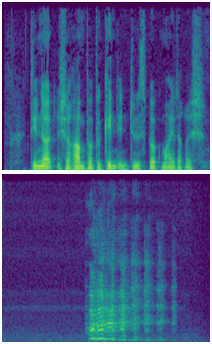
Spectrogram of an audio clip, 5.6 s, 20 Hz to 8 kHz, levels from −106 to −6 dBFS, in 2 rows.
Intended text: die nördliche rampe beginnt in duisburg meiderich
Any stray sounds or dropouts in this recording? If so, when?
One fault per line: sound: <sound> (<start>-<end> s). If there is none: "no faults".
sound: laugh (3.9-5.1 s)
